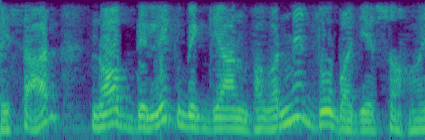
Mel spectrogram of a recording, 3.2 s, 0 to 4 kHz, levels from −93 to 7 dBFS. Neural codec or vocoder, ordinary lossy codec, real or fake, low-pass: none; Opus, 24 kbps; real; 3.6 kHz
